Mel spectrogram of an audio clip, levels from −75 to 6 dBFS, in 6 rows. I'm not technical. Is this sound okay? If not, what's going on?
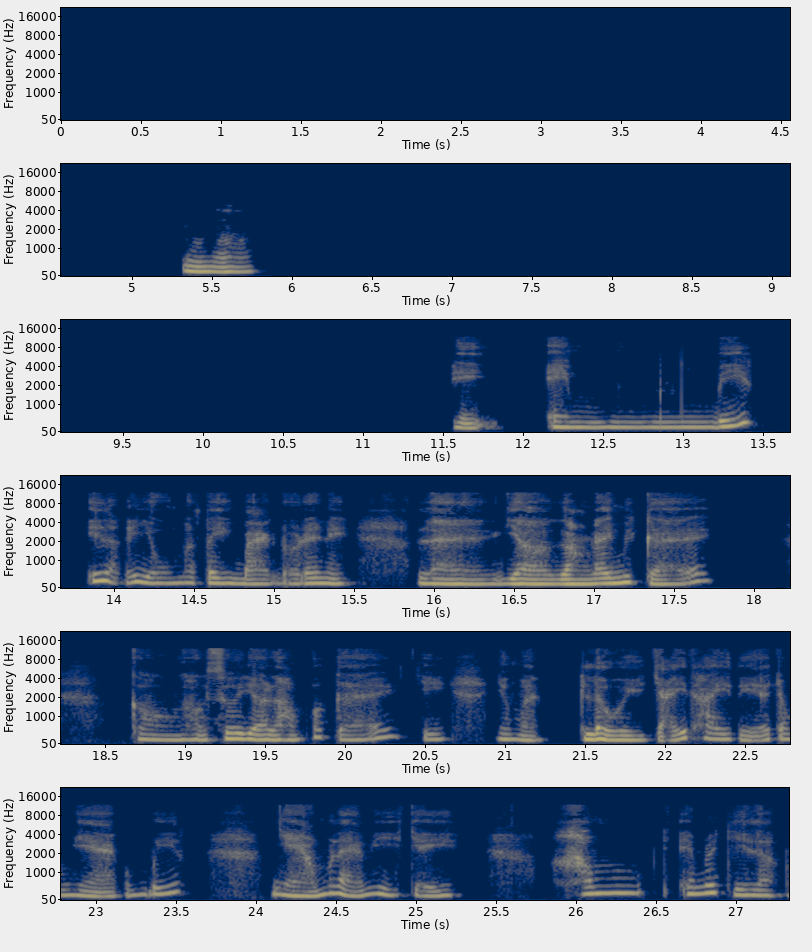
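No. At about 12.85 seconds, something in the recording chain most likely got a sudden jolt of electricity, such as a plug being moved, a switch being flicked, a spark of static or a brief hiccup in the audio hardware. That jolt gets mixed straight into the recording, and you hear it as a loud pop: two sharp pops in quick succession, over by 13.0 seconds, noticeably louder than the speech itself, while the talking carries on underneath without stopping.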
